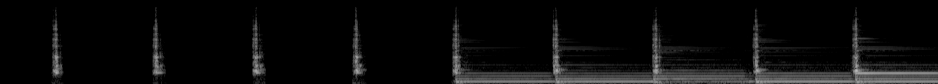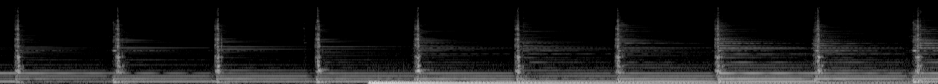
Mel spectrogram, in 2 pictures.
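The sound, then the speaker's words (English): A wall clock ticks steadily about once a second, a few clear ticks alone at first, then continuing under sustained musical tones that later gain a deep, swelling bass. “and time is an illusion, but try telling that to the bell ringer in the big chapel, or to my grandmother when she finally stood on a kitchen chair and reached for the hands of the clock on the wall.”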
